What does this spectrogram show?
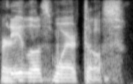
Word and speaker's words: de los Muertos: hey come on hold on hold on let's pronounce that correctly thank you thank you say it de los Muertos there you go yay and then the one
